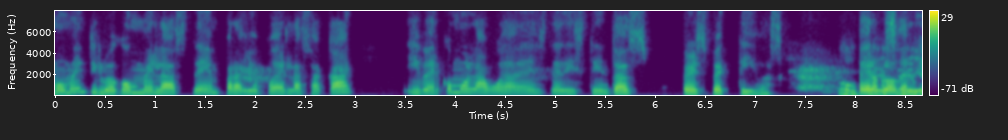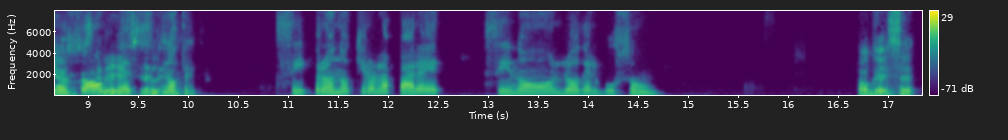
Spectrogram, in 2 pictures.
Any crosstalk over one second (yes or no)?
yes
